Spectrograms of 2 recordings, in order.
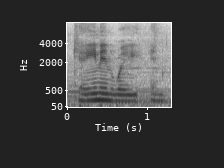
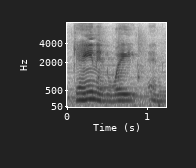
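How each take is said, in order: Both takes have the same delivery.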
